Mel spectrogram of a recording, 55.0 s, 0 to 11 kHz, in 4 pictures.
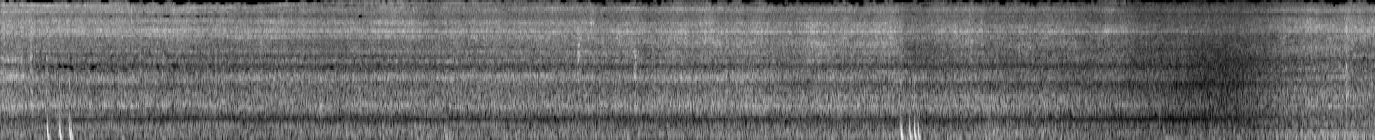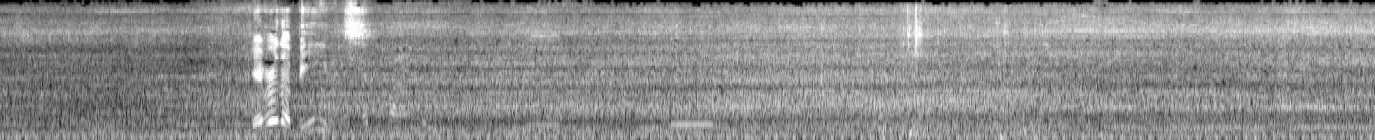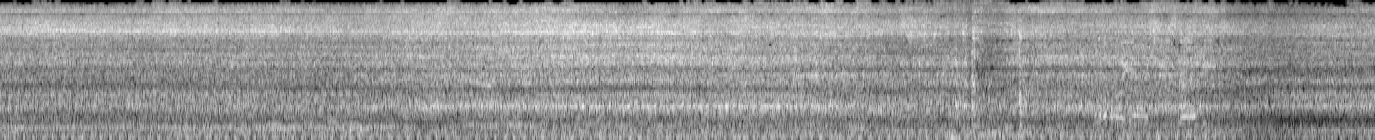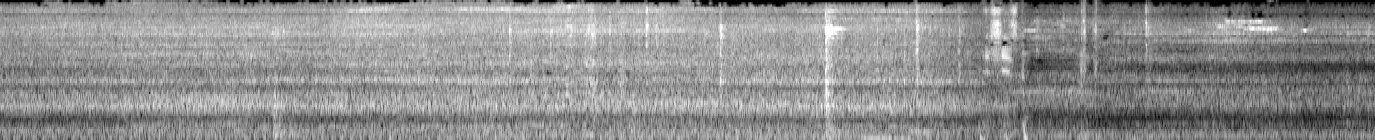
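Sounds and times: diesel engine under heavy load: 0:00.0 - 0:55.0.

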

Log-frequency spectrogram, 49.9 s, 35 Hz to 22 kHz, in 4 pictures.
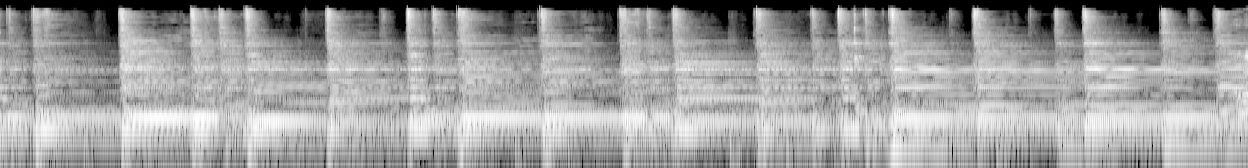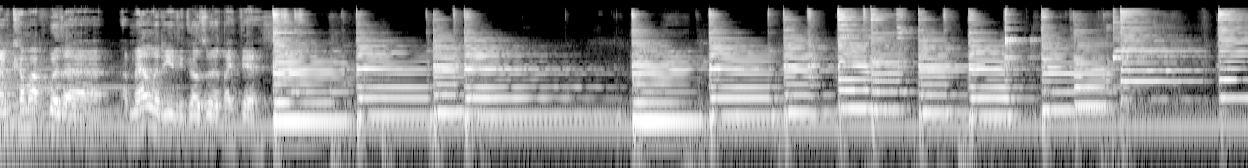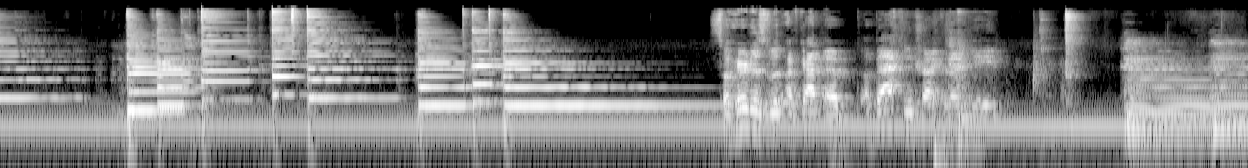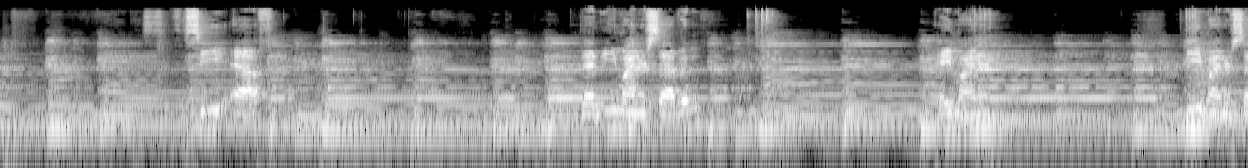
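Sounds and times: acoustic guitar melody: 0:00.0 - 0:49.9.

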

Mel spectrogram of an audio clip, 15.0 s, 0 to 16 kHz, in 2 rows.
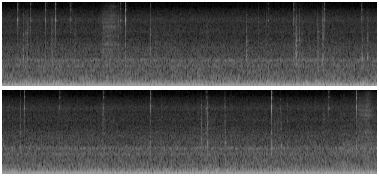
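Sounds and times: low steady hum: 0:00.0 - 0:15.0
computer mouse clicks: 0:00.2 - 0:01.6, 0:02.3 - 0:03.2, 0:04.8 - 0:08.8, 0:09.5 - 0:09.7, 0:10.4 - 0:12.1, 0:12.9 - 0:13.3, 0:14.0 - 0:14.8
keyboard clicks: 0:00.3 - 0:01.6, 0:04.8 - 0:08.8, 0:11.4 - 0:12.1, 0:12.9 - 0:13.3.

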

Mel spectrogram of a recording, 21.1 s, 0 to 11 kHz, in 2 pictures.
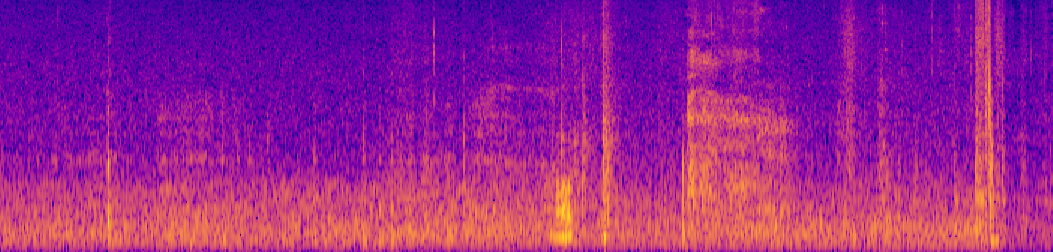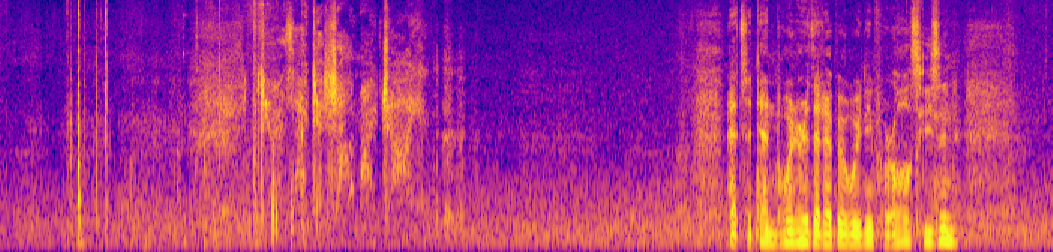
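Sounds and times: man whispering: 0:12.8 - 0:15.0.

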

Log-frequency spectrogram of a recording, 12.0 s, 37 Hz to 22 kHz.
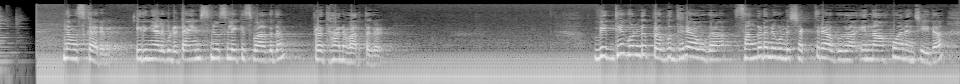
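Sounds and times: sustained low music tones: 0:00.0 - 0:09.5.

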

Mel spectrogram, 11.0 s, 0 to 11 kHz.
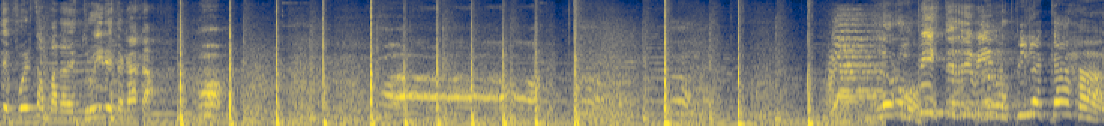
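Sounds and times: sledgehammer striking a wall: 0:01.8 - 0:08.3.

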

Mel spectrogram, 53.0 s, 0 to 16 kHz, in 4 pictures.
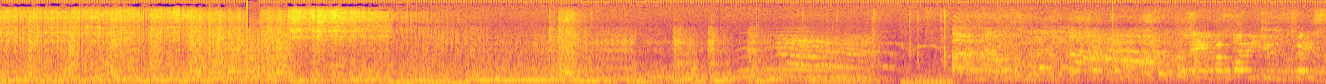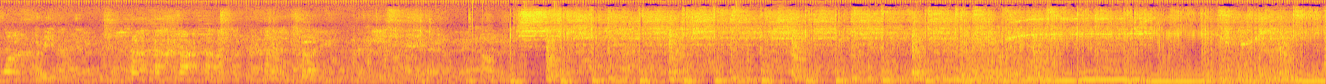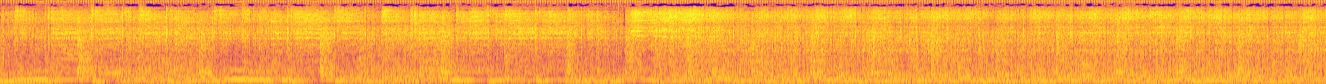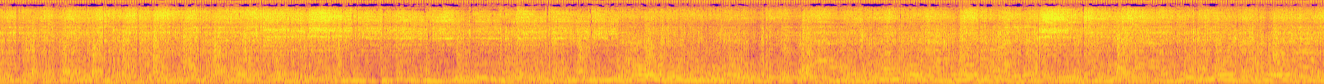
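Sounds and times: rock band with distorted guitars: 0:00.0 - 0:12.0, 0:13.6 - 0:53.0.

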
